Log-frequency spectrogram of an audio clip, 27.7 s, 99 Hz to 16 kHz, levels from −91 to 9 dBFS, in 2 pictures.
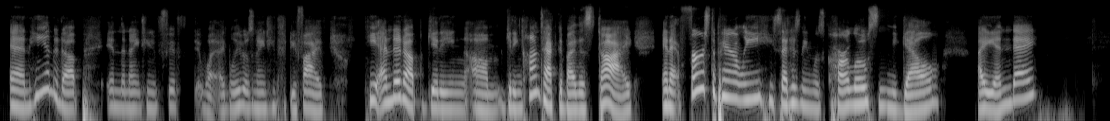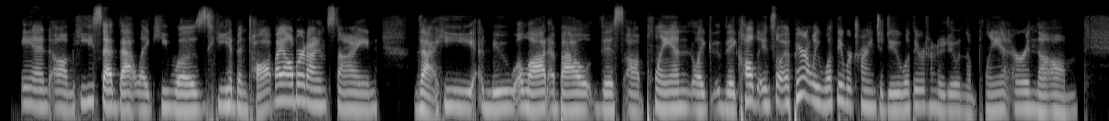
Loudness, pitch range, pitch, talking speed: -27 LUFS, 160-195 Hz, 170 Hz, 185 wpm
